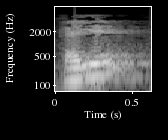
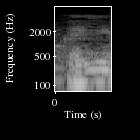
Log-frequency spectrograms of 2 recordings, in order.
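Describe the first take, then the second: First: The word is said in a curt, harsh tone. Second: The word is said in a sweet, gentle tone. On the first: The speaker calls it wrong. "स्वर मीठा नहीं है" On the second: The speaker calls it right. "ये तो मधुर है"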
